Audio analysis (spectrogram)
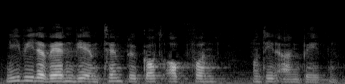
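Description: A man's voice: medium pitch, a little fast, creaky, natural voice. Man reading as a subdued, sorrowful old grandfather. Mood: sorrowful, resigned. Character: sad, resigned old Israelite grandfather in exile. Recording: muffled audio with hum and noise.

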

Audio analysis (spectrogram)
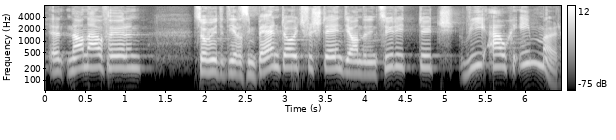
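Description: Male preacher, Swiss German accent, high-pitched, emphatic sermon delivery, long hall reverb. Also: sharp tone, clean tone. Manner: emphatic, rhetorical repetition and questions. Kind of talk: sermon to a congregation.

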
